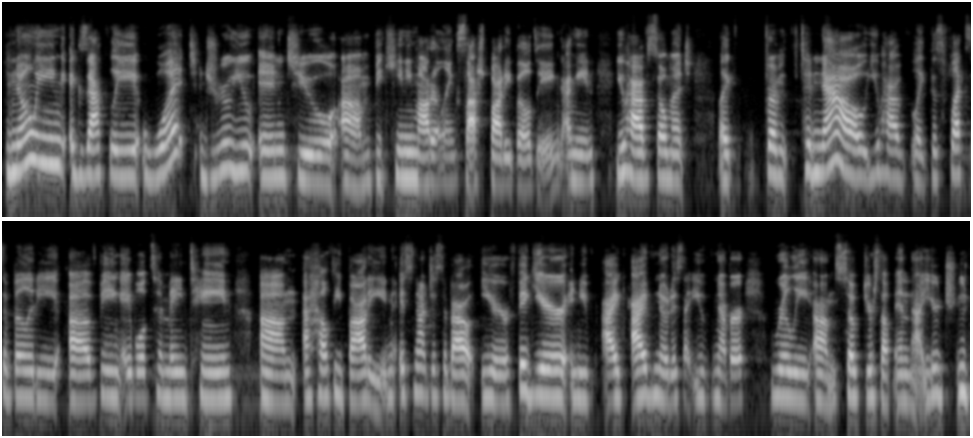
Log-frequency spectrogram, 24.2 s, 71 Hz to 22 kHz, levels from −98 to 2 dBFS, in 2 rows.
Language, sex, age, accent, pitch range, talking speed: English, female, 20-39, American, 190-215 Hz, 145 wpm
